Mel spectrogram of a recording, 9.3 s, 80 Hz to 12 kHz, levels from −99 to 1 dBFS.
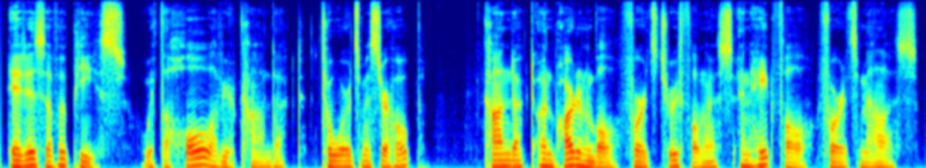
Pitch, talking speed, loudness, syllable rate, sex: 110 Hz, 150 wpm, -20 LUFS, 5.0 syllables/s, male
